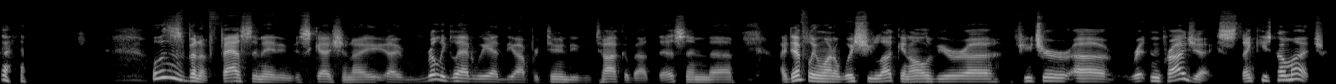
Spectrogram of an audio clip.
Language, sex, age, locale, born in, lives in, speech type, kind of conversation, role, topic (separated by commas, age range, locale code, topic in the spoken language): English, male, 60-64, en-US, United States, United States, conversation, podcast, host, How can experiencing failure lead to personal growth and resilience?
